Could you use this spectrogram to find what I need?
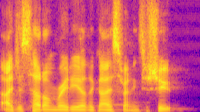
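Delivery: plain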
